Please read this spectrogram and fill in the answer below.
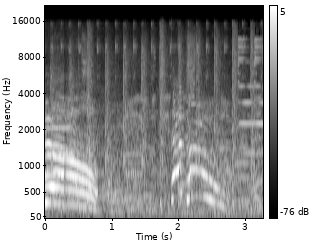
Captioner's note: speaking Japanese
